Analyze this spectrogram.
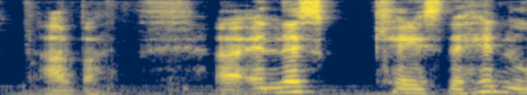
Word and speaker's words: Arbo: Arbo. It's spelled A-R-B-O, but it's Arba.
